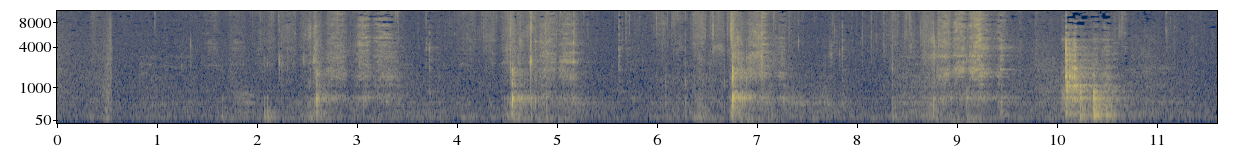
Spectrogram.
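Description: A knife slices through tender meat on a wooden board.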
